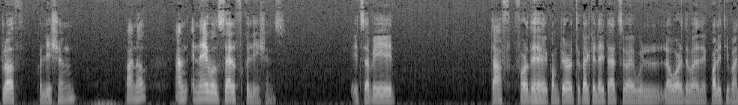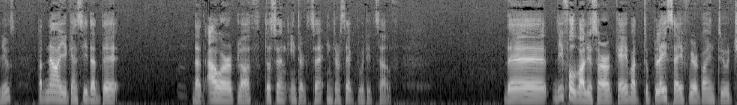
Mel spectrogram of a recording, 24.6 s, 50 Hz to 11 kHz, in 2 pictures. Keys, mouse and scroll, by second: 0.3-4.3 scroll down 1, 4.3 shift+middle click, 8.6-11.6 scroll up 1, 11.8-13.7 scroll up 1, 15.0-16.0 scroll up 1, 16.4-16.8 scroll down 1, 16.8 middle click, 19.8 middle click, 20.4 scroll down 1.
